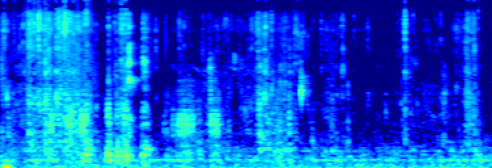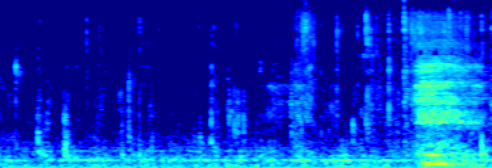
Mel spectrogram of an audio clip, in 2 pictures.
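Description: Close-miked mouth noises of eating seafood: chewing and lip smacking, with many small wet clicks. A short hum of a voice comes about nine seconds in.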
